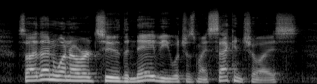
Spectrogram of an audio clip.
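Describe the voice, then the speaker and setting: A man with an American accent and a plain, everyday voice talks at a fairly quick pace with ordinary pitch variation on a very clean recording with a silent background. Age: 30s. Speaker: YouTuber and student, Navy veteran. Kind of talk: casual chat.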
